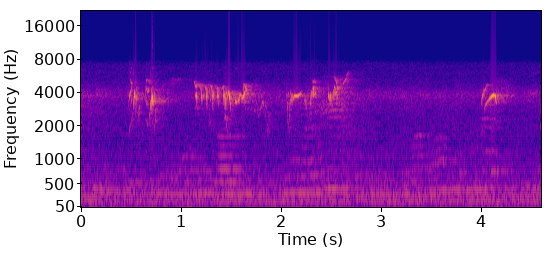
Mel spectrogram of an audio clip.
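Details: Canary aged six months, singing a song full of imitated calls of sparrow, prinia, white-eye and others; bursts of high chattering trills and sharp notes separated by short pauses, with low hum beneath.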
